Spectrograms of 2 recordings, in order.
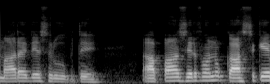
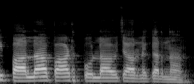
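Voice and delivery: ordinary talk, nothing marked

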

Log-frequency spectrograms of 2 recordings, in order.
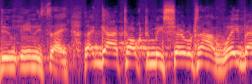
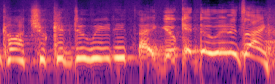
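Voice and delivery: higher, rising preacher's declaration; preaching cry; 10 semitones higher than usual. Acted. Preacher telling God he can do anything. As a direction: proclaim it, building.

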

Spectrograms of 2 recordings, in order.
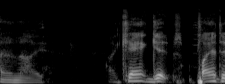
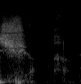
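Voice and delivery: retold repeat; 10 dB quieter than usual. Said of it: "I said".

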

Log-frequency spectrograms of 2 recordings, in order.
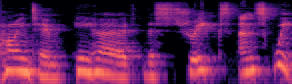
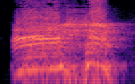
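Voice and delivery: loud, higher pirate exclamation; pirate's cry; 6 semitones higher, 6 dB louder than usual. A narrator's reading. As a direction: cry out like a villain pouncing. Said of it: "cried Barnacle Bill".

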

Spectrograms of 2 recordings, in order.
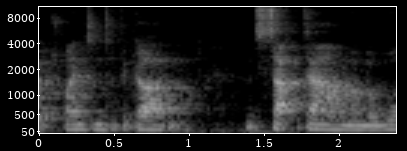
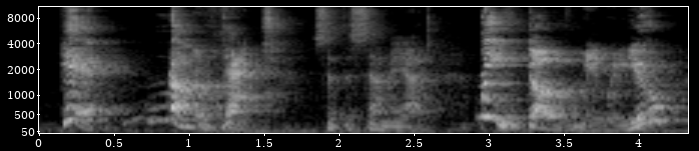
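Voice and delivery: loud, high-pitched protesting creature; indignant creature; 6 semitones higher, 9 dB louder than usual. Acted. The caught Psammead protests to Anthea, indignant. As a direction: burst out crossly as the grabbed creature.

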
